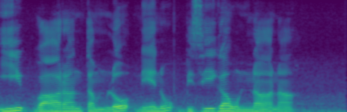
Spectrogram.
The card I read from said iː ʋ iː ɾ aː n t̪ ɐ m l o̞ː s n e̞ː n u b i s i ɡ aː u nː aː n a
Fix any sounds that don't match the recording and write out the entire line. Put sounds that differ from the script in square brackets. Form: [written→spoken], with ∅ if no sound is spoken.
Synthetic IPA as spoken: iː ʋ [iː→aː] ɾ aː n t̪ ɐ m l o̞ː [s→∅] n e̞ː n u b i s i ɡ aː u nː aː n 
